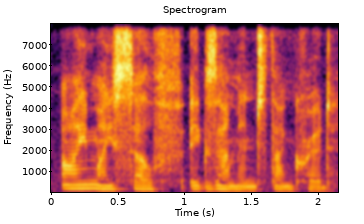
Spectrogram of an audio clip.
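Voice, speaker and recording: Low-toned solemn young seer. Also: female voice, steady tone. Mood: solemn, measured. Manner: measured, formal archaic phrasing. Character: gentle, solemn young female seer, archaic and wise. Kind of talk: scripted video game cutscene acting.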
